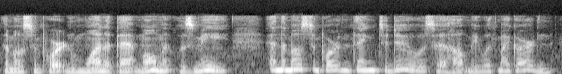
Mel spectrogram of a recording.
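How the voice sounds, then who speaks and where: A wise old turtle from a storybook, voiced by a man reading aloud. He explains things patiently in a husky, creaky voice. The sound is slightly muffled. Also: on the high side, sing-song, fairly quick, mellow, full character voice.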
